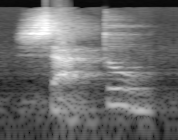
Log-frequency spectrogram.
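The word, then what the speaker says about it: château: house naranja o haunch pero si encontramos la eeuu seguidos se dice o chato castillo santo y si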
